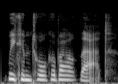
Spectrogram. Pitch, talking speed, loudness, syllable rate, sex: 205 Hz, 255 wpm, -16 LUFS, 5.9 syllables/s, female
